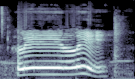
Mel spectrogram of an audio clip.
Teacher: Tapi tidak setinggi saat kita mengucapkan I. Nah, bibir kita saat kita mengucapkan e itu akan netral, tidak tersenyum, dan juga tidak membulat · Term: vokal sedang depan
